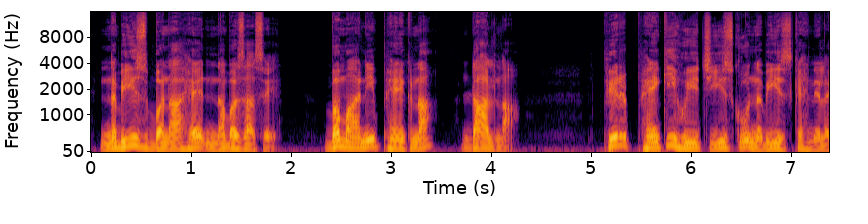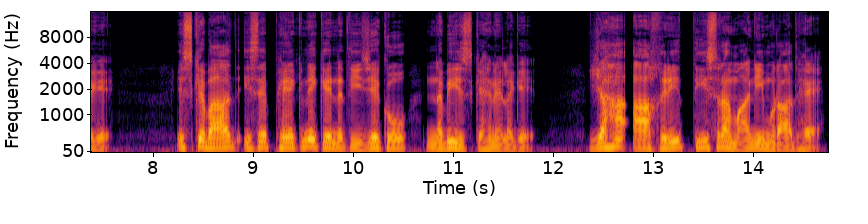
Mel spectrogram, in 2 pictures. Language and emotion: Urdu, neutral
